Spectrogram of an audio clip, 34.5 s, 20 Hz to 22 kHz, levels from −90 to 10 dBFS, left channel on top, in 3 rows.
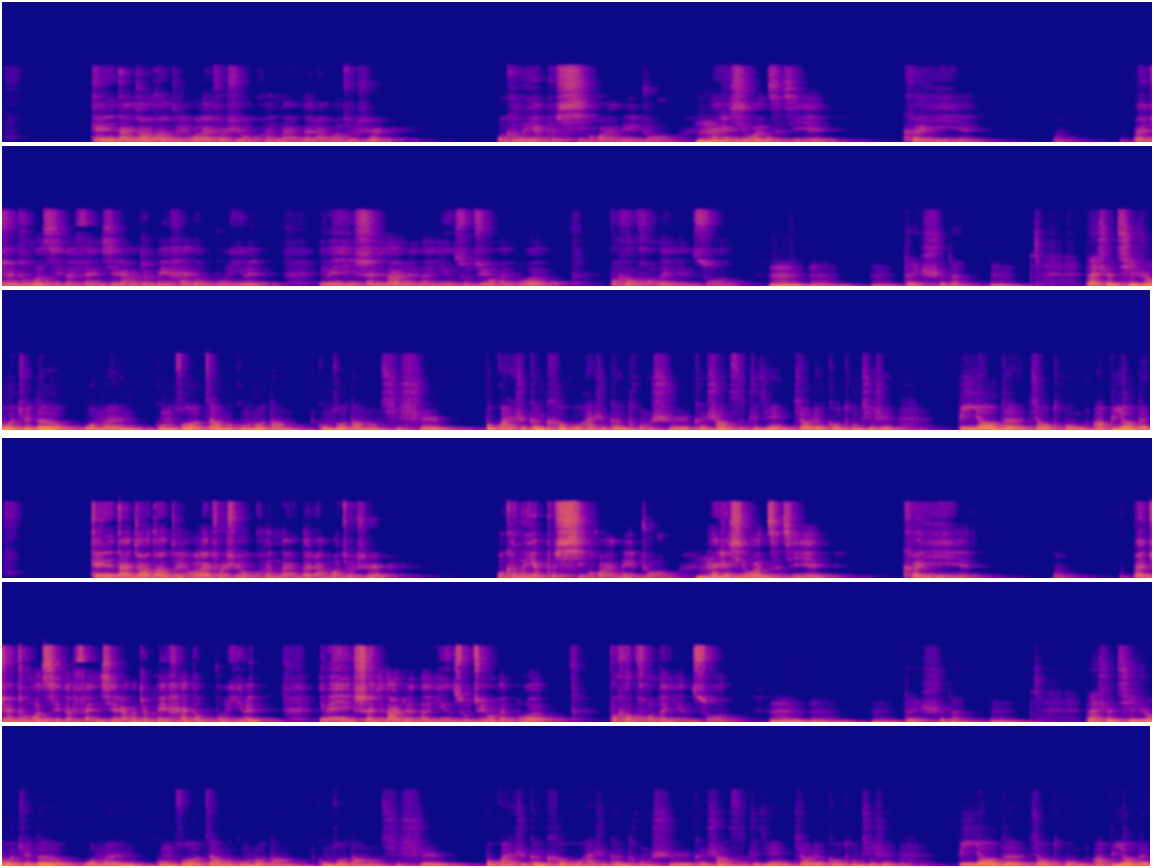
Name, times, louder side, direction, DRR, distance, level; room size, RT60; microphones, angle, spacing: voice 1, 0.9-3.8 5.0-6.7 7.1-8.2 9.0-9.7 10.5-10.6 11.3-17.0 17.6-18.8, right 3 dB, 85° right, 1.2 m, -32 dB
voice 2, 6.9-7.3 19.2-21.7 22.3-27.5 27.8-32.0 32.6-34.4, left 2 dB, 20° left, 0.4 m, -26 dB
11.5 x 5.1 x 3.3 m
head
